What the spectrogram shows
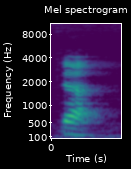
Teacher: Jadi tidak boleh cenderung kepada ya, bukan kai tapi ka.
